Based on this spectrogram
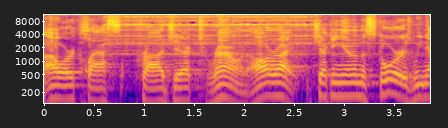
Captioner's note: bell ringing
